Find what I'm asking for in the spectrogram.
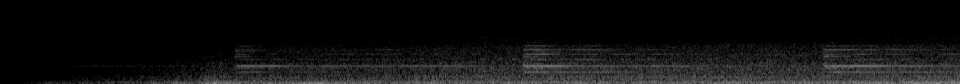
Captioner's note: bells tolling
